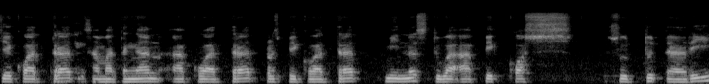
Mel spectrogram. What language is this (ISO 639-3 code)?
ind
